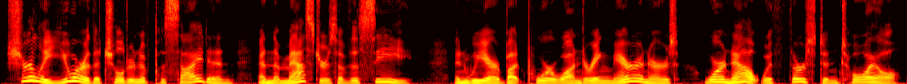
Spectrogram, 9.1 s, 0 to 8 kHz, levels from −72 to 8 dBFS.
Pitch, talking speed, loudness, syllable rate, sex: 200 Hz, 170 wpm, -16 LUFS, 4.7 syllables/s, female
